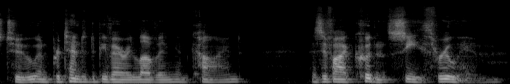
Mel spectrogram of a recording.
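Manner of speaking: ordinary delivery, nothing marked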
